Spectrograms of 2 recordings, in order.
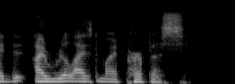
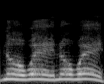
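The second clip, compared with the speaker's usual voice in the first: high, louder mock squeal of disbelief; freaking out; 8 semitones higher, 5 dB louder than usual. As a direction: imitate a little girl freaking out. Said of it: "like, freaking out".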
